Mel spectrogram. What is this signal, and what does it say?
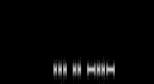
Morse code, heard as a keyed tone, about 52 wpm, 700 Hz. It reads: SIX
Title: Sentences from Top 600 Words - New Word Drill - 50wpm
